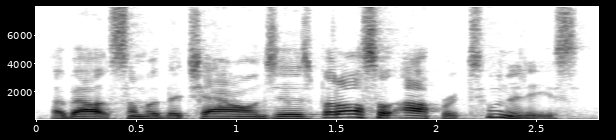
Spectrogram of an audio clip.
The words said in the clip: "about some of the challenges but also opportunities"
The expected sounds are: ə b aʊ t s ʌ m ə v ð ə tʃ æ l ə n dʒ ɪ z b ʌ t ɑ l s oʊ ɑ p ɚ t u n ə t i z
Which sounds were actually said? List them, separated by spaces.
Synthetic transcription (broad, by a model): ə b aʊ t s ʌ m ə v ð ə tʃ æ l ə n dʒ ɪ z b ʌ t ɑ l s oʊ ɑ p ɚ t u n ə t i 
